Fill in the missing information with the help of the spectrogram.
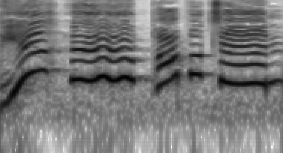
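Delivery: high loud sing-song yoo-hoo; yelled call. A narrator's reading. Neighbor yelling from the window in a high loud call. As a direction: yell it out the window. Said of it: "stuck her head out the window and yelled".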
